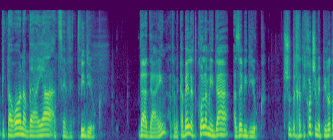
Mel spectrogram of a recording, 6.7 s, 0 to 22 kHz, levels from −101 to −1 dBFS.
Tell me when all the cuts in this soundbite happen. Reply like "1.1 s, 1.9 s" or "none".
none

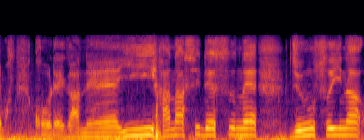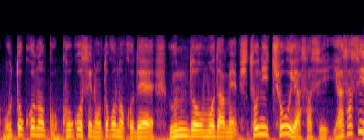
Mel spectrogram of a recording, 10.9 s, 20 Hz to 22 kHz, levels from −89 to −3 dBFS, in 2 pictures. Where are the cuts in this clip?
4.3 s, 9.0 s

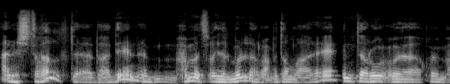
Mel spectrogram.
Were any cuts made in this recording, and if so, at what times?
none

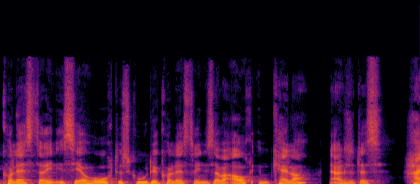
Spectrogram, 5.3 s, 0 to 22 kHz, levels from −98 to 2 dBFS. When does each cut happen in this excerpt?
4.1 s

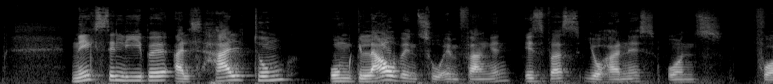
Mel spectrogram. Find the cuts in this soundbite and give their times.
none

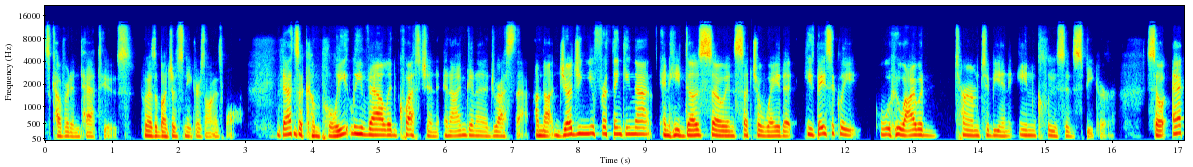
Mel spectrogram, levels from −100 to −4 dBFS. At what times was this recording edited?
9.1 s, 11.3 s

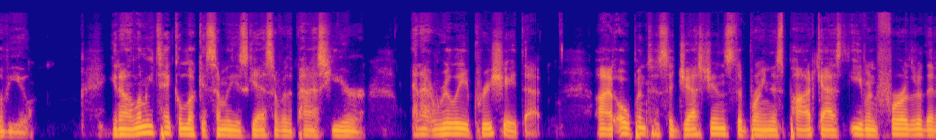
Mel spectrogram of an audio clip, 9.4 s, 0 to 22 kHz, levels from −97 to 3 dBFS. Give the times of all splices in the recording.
4.0 s, 6.1 s

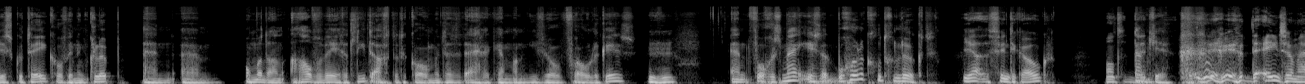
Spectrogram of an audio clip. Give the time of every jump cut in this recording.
1.3 s

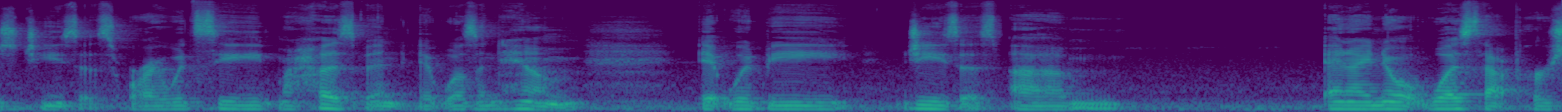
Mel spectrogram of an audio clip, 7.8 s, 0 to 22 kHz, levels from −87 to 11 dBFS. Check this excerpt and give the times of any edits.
5.0 s

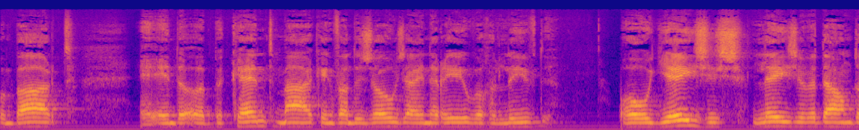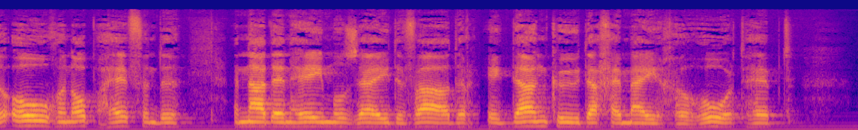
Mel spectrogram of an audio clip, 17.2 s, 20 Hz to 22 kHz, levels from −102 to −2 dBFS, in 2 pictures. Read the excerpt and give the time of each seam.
6.0 s, 13.4 s

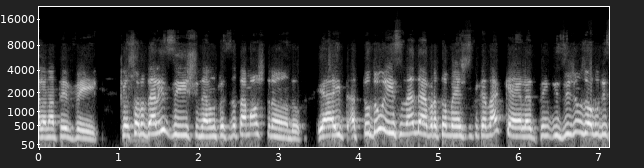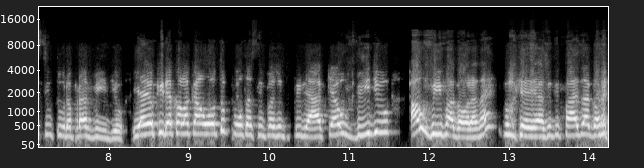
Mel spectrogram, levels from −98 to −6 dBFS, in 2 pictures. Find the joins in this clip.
none

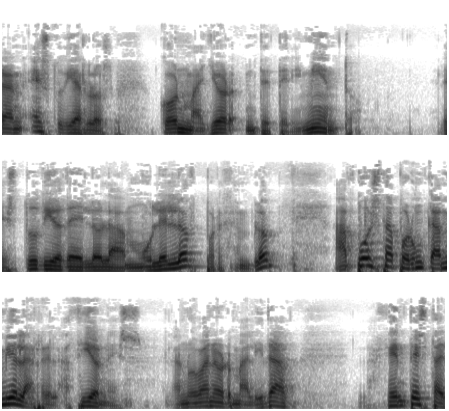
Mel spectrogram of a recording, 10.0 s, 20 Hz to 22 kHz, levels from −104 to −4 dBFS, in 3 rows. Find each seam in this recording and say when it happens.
none

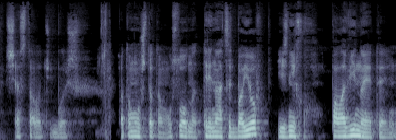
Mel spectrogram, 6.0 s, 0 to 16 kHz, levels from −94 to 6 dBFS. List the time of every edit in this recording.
1.6 s, 4.0 s

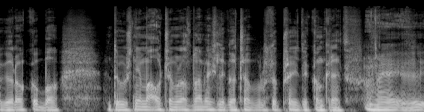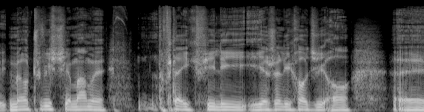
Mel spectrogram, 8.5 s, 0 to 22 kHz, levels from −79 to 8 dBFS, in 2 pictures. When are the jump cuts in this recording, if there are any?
4.3 s

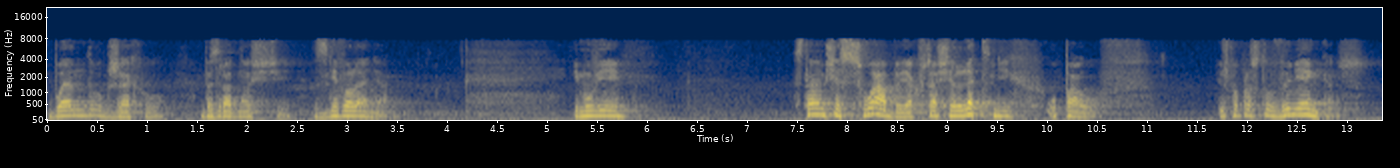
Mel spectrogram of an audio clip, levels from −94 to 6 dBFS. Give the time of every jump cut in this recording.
none

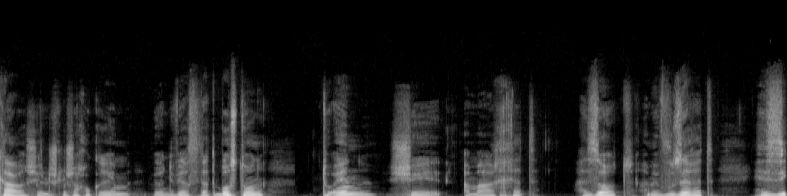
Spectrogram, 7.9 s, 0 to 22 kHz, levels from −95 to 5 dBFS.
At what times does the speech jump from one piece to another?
none

